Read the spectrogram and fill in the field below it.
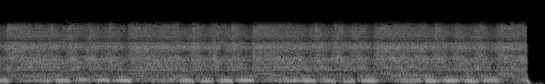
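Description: Swedish death metal guitar through an HM2 pedal with the MIJ Japan mod into a Solidus Randy 250 amp, a dense, saw-toothed, heavily distorted riff chugging at constant loudness, played alone until it cuts off abruptly near the end.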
